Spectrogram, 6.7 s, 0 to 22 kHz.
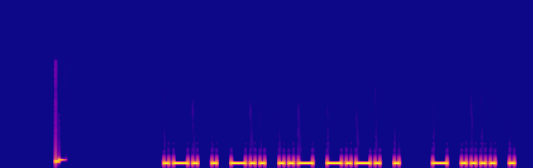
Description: Morse code, heard as a keyed tone, about 20 wpm, 700 Hz. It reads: REDUCE THE
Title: Sentences from Top 1100 Words 20wpm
